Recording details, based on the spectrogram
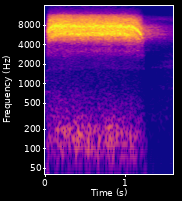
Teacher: as cordas vocais estão separadas não estão vibrando Então são sons surdos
